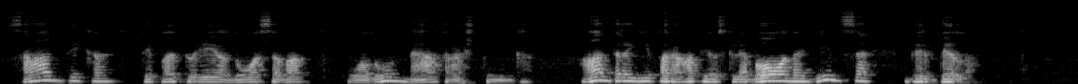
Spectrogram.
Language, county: Lithuanian, Šiauliai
